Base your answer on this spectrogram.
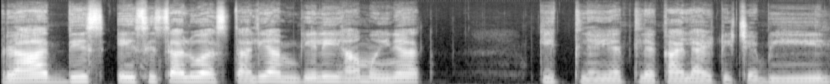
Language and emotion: Goan Konkani, fearful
